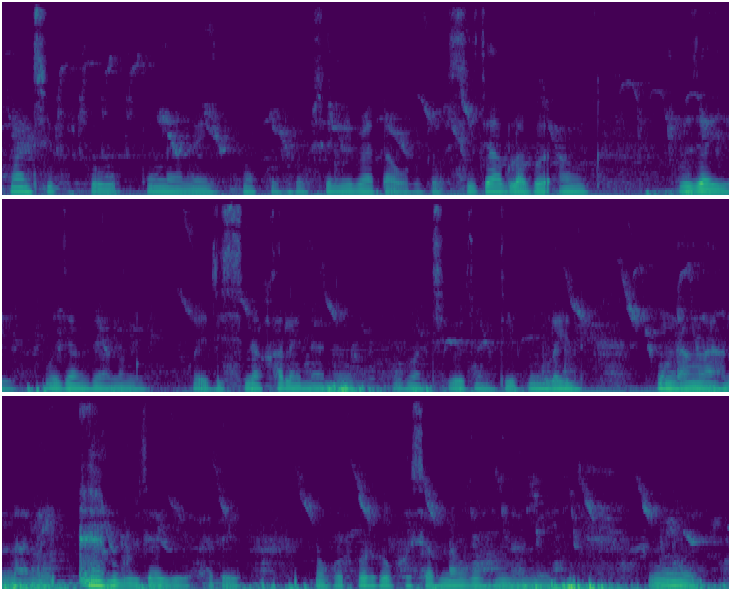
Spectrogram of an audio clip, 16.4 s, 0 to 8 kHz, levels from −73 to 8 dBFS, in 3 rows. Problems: low volume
